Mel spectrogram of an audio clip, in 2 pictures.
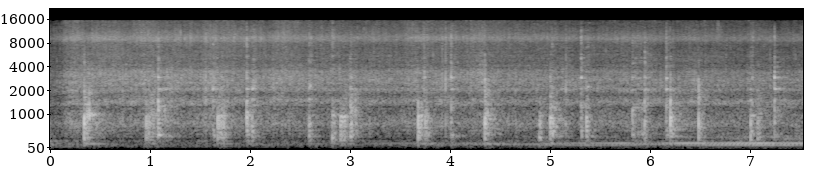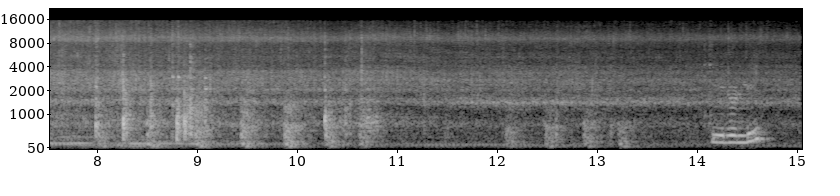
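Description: Finely chopped onion frying in hot oil for a mutton gravy masala, with a steady sizzle and a rhythmic series of spoon scrapes and stirs against the pan. The stirring fades and a brief voice comes in near the end.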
